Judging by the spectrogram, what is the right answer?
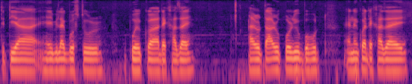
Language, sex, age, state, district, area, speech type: Assamese, male, 18-30, Assam, Lakhimpur, urban, spontaneous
